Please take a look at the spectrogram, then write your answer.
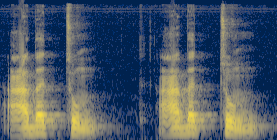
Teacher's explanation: dal y ta salen de la punta de la lengua con el roce con los incisivos superiores, pero a la hora de pronunciarlo fusionamos el dal y la ta, salen del mismo lugar, del mismo punto de articulación, pero tienen diferentes características, y se pronuncia abadtum. · no se percibe el sonido del dal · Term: idgham al-mutajanisain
